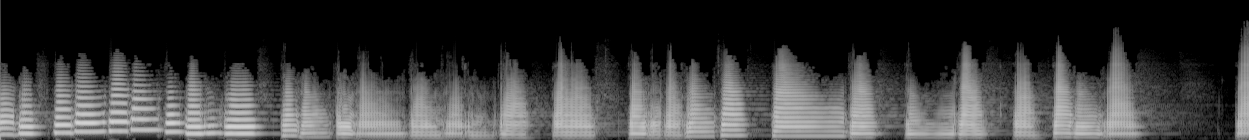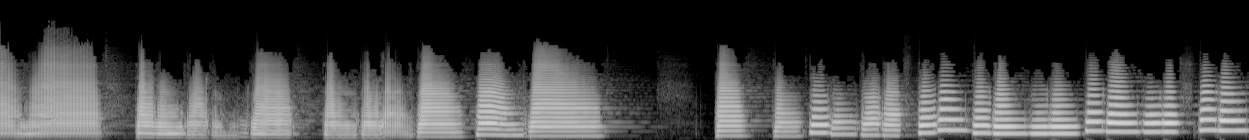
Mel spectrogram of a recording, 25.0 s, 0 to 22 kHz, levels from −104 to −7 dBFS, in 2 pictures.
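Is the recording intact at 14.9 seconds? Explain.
No. From 14.85 to 14.89 s there is damaged data in the compressed stream, a burst of corrupted bytes the decoder cannot parse cleanly. It misreads those frames, loses sync and hunts for the next valid frame header, producing a brief chirp, squawk, click or short hole about 40 ms long. On a spectrogram this appears as a narrow vertical disturbance breaking the surrounding pattern. On the waveform it shows as a short, abrupt disruption.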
